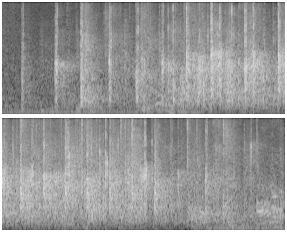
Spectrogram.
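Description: Audience applause at an ATV club meeting for a game warden, a steady patter of many hands clapping indoors that builds after a few scattered claps and holds for several seconds.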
